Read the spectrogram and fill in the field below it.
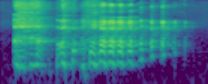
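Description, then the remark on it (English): A sharp cough bursts out, then trails into a couple of seconds of breathy, rhythmic laughing sounds before fading to quiet. “Don't cough on people.”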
